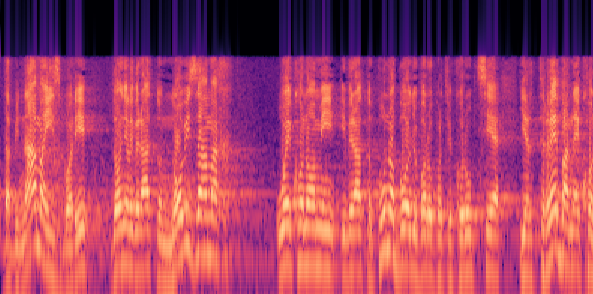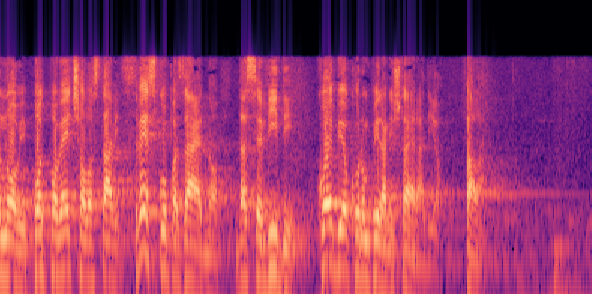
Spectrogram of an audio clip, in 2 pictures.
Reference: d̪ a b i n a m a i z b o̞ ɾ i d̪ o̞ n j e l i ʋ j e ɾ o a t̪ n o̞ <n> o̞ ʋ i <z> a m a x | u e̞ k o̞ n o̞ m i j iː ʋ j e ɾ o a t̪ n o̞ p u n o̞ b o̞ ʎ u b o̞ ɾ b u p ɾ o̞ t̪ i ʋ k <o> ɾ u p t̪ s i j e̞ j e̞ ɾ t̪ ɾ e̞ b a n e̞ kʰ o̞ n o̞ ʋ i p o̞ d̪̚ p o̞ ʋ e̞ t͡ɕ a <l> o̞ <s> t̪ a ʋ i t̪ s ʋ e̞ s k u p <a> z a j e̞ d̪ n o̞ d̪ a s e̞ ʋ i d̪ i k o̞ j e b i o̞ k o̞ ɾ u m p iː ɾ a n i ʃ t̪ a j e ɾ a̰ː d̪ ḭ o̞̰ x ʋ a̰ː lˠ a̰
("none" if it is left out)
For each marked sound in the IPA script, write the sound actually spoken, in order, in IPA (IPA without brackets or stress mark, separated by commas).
n, z, o, l, s, a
